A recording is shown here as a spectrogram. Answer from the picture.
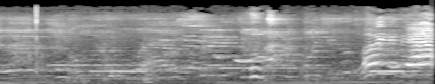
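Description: Children's voices and play noise in a large, echoing gym hall, with music in the background. A single sharp click comes about half a second in, and a child's voice rises loudly near the end.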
